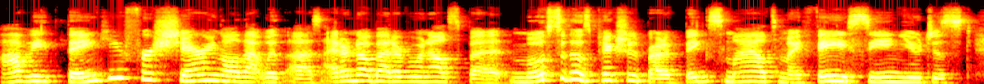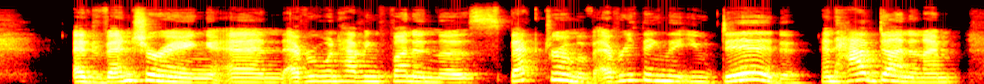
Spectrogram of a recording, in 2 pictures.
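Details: Adult woman speaking; typical speech.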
